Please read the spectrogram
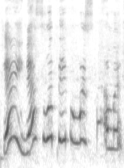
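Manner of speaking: high, startled outcry; sudden disgusted realization; shocked realization. Retold or imitated. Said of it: "I'm like".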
